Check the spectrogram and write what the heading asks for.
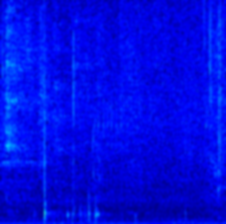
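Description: Steady low mains hum from a microphone and sound system, with a short cluster of small clicks and knocks about half a second in.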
